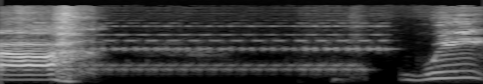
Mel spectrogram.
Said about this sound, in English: excuse me, guys, that's the house phone. Sorry about that.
